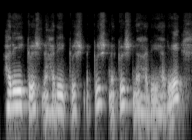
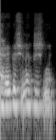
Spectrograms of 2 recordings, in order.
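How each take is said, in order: First: Each name is pronounced clearly and separately. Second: The names are slurred and run together. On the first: The speaker calls it right. "स्पष्टता से मंत्र बोले" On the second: The speaker calls it wrong. "ये नहीं कि"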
